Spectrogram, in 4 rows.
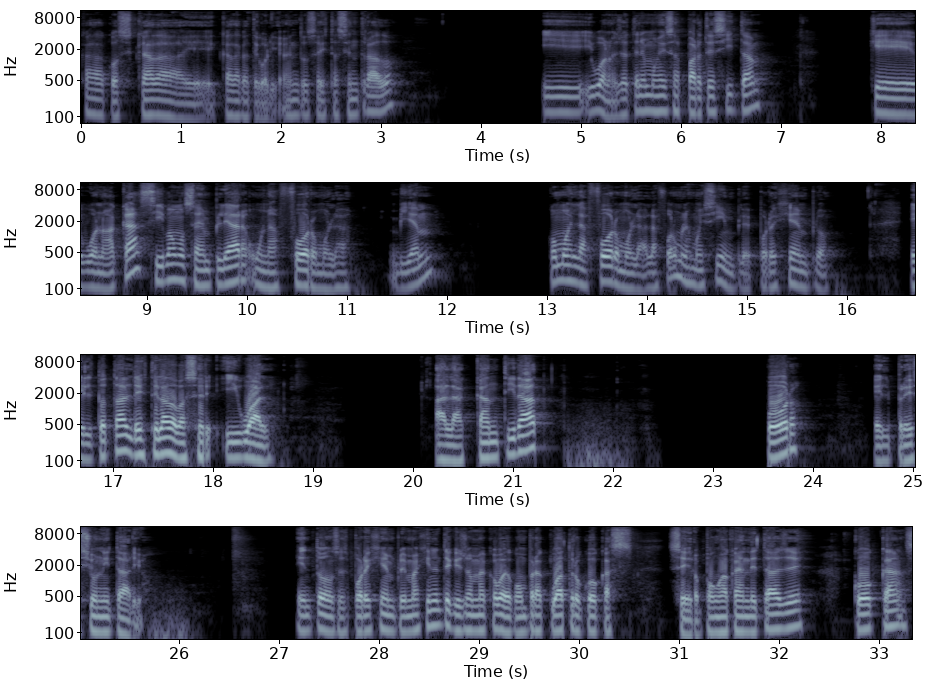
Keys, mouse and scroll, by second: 0.8 click, 12.3-12.8 scroll up 2, 12.8-13.3 scroll down 2, 13.7 scroll up 2, 14.2 click, 16.1 click, 18.5 shift+0, 21.0 click, 23.2 shift+=, 25.1 click, 29.7 4, 31.1-33.3 typing.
